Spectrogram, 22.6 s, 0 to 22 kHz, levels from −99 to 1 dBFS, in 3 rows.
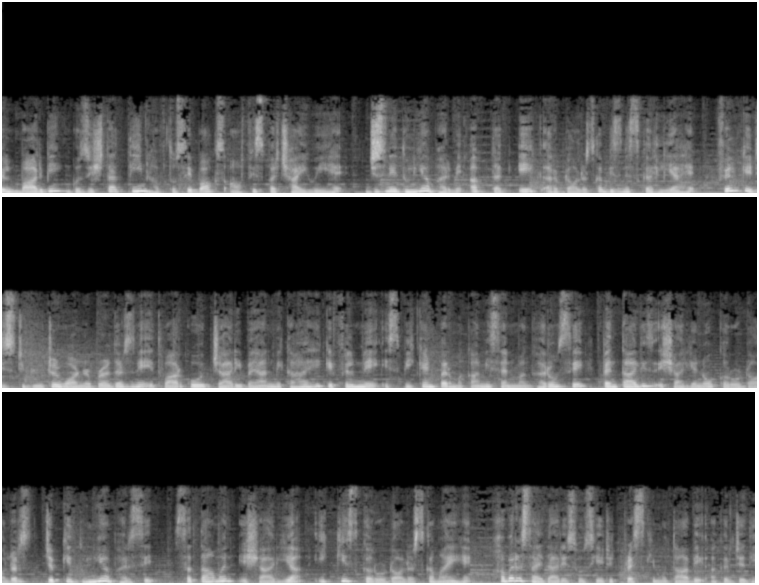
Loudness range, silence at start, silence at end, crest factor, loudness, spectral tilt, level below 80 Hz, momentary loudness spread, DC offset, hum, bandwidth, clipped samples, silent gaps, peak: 2 LU; 0 s; 0 s; 18 dB; -19 LUFS; -5 dB/octave; -44 dBFS; 9 LU; under 0.1%; none; 11.5 kHz; under 0.1%; none; 0 dBFS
